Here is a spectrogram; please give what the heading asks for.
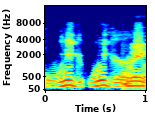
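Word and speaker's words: Uyghur: didn't understand I thought it's it's pronounced weager like that yeah weager that is the group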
